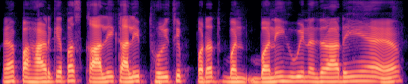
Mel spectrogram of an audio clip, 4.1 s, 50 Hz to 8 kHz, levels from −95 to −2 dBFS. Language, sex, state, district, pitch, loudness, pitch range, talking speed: Hindi, male, Jharkhand, Garhwa, 155 Hz, -17 LUFS, 145-160 Hz, 235 wpm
